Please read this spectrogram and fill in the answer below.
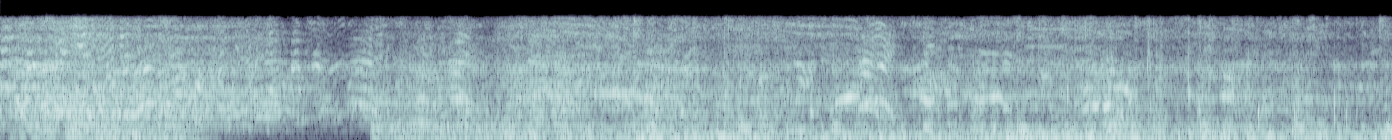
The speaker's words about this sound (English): Even though all the anxious depositors who asked for their money before closing time were given it, the crowd became restless. A squad of police were sent in to control them.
